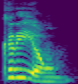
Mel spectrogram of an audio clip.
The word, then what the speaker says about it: Kryon: uma energia muito boa nossos amigos de língua francesa tem pronunciado criam por anos e até mesmo escrevem o nome diferentemente criam portanto fale da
